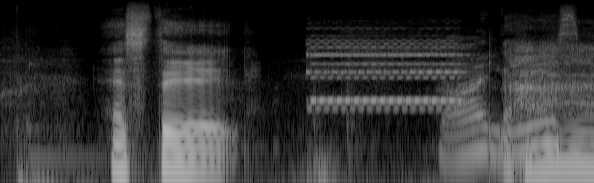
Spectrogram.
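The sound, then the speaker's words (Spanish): A mobile phone rings with a steady, repeating electronic tone, fairly loud, while people talk over it before and after the ringing starts. “¿Puedes poner tu celular en silencio?”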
